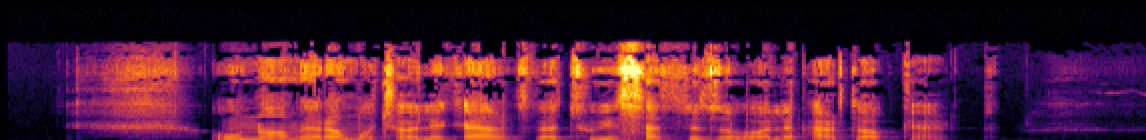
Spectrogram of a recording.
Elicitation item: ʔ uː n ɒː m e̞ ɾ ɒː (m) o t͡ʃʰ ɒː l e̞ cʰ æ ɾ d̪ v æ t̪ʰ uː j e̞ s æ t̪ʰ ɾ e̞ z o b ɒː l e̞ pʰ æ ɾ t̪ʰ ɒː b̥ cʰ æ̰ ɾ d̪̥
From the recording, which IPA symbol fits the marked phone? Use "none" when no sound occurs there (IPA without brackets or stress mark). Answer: m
